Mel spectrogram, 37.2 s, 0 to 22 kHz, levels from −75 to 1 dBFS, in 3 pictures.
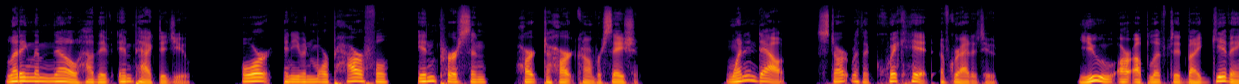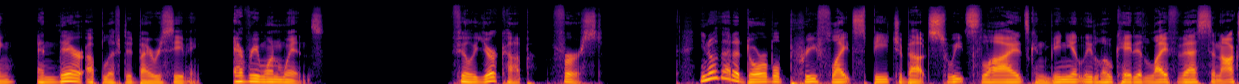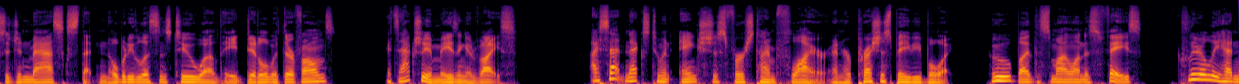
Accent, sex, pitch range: American, male, 105-140 Hz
